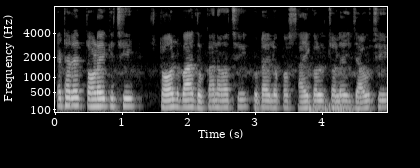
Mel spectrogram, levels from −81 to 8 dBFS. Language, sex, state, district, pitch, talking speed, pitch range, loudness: Odia, male, Odisha, Malkangiri, 145 Hz, 130 wpm, 140-165 Hz, -19 LUFS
